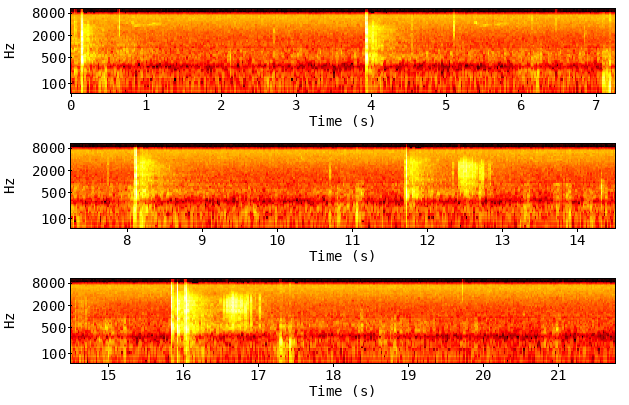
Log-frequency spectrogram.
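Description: Aerial fireworks going off: single sharp bangs every few seconds, then a quick run of three bangs about three-quarters of the way through. Some bangs are followed by a brief crackle.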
